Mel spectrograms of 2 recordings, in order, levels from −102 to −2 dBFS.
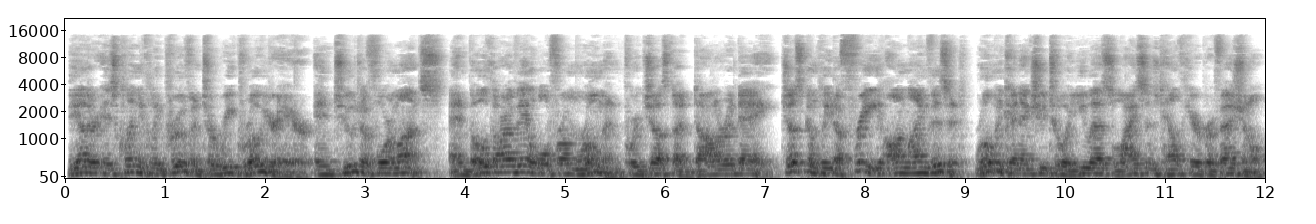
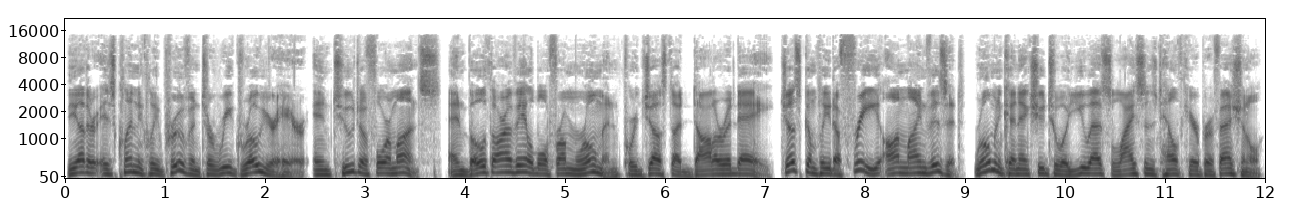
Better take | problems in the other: second | off-mic speech; far // room echo; slight; dies away in 0.3 s

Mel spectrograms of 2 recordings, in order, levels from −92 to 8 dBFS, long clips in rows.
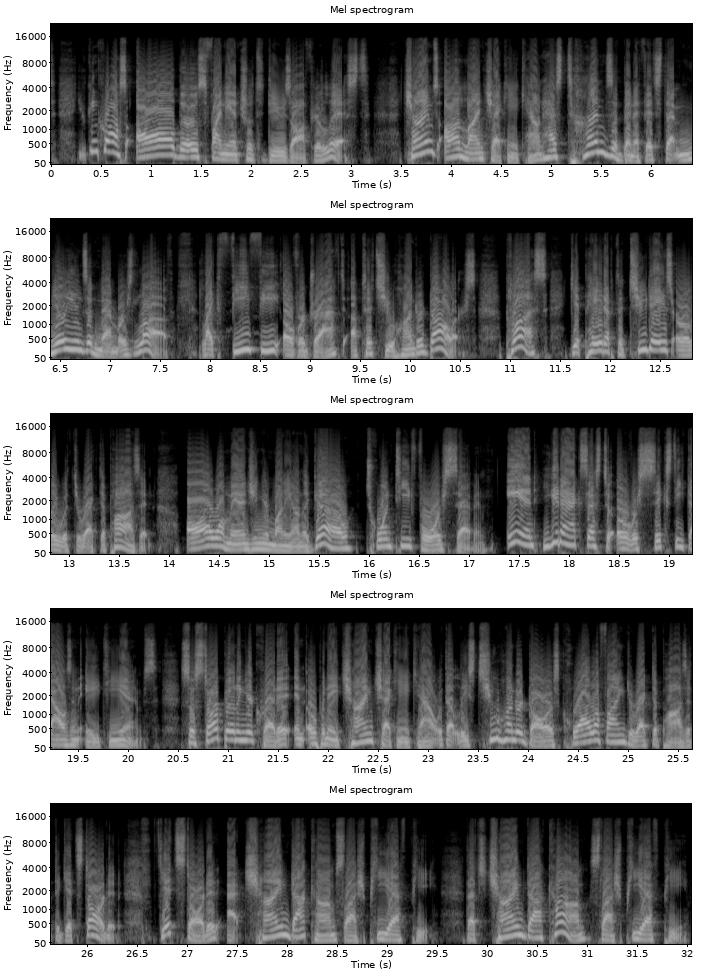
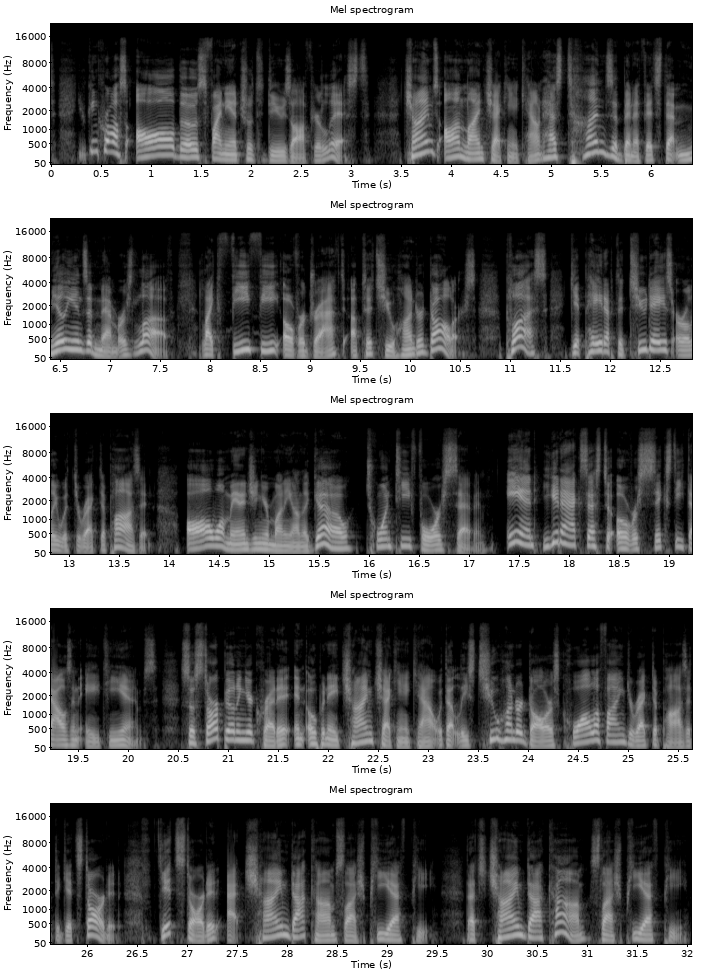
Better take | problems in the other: second | distortion; heavy; 7 dB below the speech

